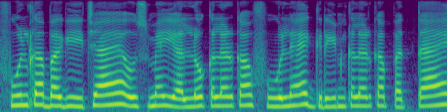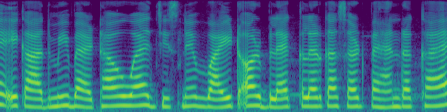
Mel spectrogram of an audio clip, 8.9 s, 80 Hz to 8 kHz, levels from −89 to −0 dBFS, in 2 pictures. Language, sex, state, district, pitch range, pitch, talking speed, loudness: Hindi, female, Odisha, Nuapada, 225-250 Hz, 240 Hz, 200 wpm, -15 LUFS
